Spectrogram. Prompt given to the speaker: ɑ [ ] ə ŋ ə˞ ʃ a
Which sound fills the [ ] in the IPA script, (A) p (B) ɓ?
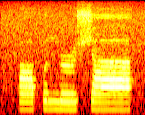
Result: A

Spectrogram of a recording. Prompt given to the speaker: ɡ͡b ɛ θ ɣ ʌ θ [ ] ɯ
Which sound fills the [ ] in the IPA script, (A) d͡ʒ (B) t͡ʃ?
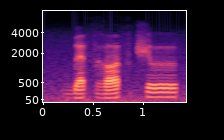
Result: B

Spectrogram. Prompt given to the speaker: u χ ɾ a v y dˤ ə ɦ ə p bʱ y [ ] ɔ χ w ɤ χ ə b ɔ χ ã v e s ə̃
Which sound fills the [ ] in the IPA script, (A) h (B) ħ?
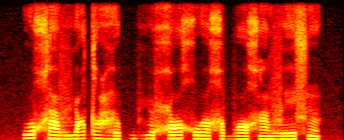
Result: B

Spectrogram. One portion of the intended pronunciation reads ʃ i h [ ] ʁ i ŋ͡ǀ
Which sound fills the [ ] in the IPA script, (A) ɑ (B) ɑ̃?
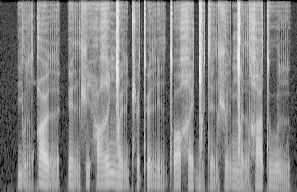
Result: A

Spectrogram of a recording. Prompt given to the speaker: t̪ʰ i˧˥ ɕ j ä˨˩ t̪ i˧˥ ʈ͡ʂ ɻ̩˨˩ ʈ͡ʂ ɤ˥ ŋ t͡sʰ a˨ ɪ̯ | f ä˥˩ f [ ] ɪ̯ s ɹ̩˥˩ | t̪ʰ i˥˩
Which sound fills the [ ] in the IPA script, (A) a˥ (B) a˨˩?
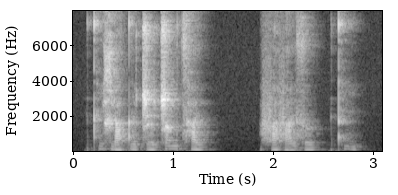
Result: B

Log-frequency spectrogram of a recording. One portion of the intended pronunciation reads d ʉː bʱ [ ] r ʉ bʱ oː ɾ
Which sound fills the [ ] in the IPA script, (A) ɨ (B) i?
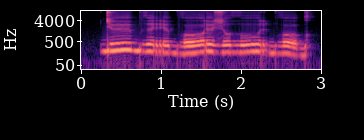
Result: A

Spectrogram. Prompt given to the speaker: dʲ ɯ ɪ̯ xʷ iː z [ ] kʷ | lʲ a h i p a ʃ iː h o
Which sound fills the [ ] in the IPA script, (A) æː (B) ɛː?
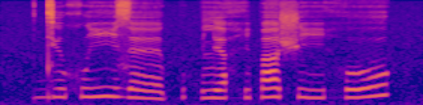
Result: B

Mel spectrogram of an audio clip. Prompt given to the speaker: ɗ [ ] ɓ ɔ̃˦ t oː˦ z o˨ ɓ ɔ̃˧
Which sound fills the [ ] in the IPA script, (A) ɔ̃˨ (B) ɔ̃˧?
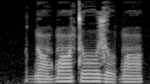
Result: A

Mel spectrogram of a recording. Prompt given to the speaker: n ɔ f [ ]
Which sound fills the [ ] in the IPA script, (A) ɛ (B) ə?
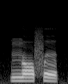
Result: B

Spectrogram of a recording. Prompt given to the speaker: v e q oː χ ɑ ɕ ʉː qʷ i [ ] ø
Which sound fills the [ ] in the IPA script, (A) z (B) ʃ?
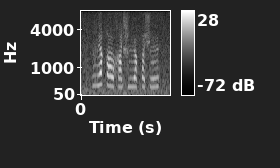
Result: B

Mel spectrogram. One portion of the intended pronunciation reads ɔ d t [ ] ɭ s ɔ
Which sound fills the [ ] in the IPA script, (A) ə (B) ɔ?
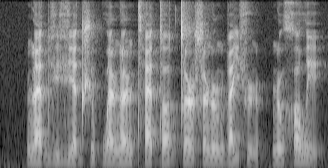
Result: B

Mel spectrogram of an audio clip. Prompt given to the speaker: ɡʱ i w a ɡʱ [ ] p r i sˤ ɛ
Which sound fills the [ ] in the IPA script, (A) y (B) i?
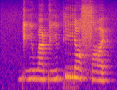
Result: B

